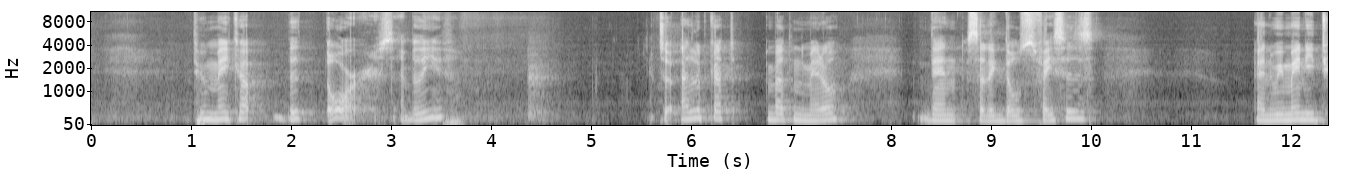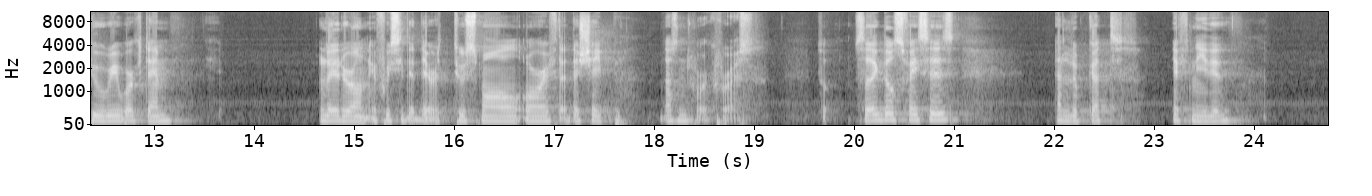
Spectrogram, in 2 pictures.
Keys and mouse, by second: 0.7 3, 1.8 z, 2.1 a, 2.9 1, 3.7 z, 4.3 ctrl+r, 5.5 3, 7.1 z, 7.6 shift+middle click, 10.0 z, 11.1 shift+middle click, 11.7 click, 12.6 Tab, 12.7 alt+a, 13.1 click, 13.4 Tab, 13.9 shift+middle click, 14.5 3, 15.1 alt+click, 15.8 alt+shift+click, 16.8 alt+shift+click, 19.2 shift+middle click, 20.3 1, 20.7 alt+click, 23.0 z, 23.6 z, 24.1 s.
